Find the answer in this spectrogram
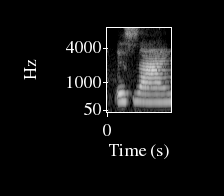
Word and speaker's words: island: Island आइलैंड, was बेटा इसको आइलैंड पढ़ते हैं. यहाँ पर क्या होता है, इसमें एस साइलेंट होता है, इसलिए हम इसको आइलैंड पढ़ते हैं.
